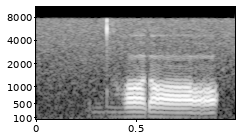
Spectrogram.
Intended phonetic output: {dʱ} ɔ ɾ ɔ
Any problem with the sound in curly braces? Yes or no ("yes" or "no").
no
